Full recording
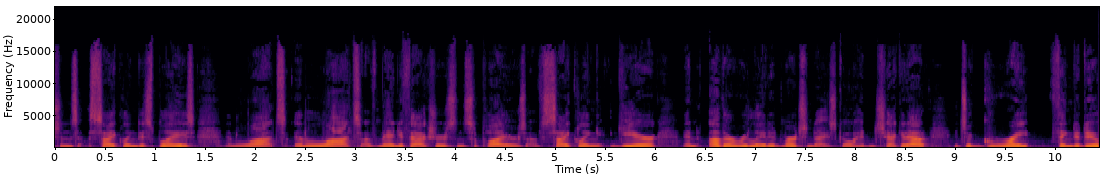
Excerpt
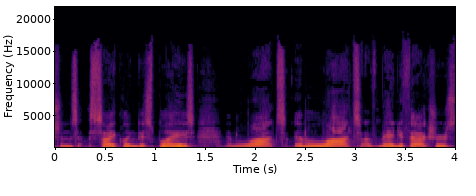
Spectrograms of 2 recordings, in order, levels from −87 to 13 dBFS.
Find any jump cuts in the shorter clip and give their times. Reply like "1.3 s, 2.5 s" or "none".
none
